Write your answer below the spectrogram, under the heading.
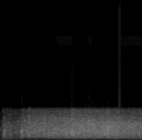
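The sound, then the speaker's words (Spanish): Audience applause for the public security forces during a speech, a continuous, evenly dense wash of clapping without distinct individual claps. “Para la Fuerza Pública, un aplauso grande.”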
